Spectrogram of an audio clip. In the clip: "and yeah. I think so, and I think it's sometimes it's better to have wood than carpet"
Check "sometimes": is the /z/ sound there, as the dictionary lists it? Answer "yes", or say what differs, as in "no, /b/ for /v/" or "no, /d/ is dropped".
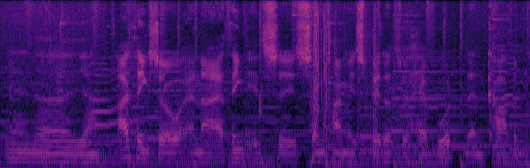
no, /z/ is dropped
